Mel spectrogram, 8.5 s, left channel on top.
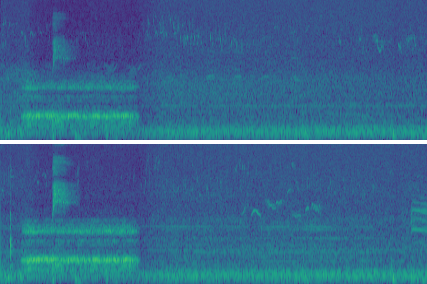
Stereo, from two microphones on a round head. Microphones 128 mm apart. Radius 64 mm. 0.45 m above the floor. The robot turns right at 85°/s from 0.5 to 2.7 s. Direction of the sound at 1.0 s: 45° right (ahead or behind).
